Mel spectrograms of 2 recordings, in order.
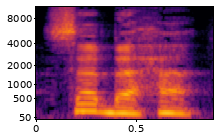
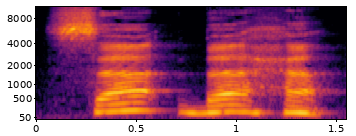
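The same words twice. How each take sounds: First: Syllables joined as one word. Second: Slow, each syllable drawn out separately; split into syllables. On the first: Teacher models a word for learners to repeat, joined in one go. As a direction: run the syllables together without pauses. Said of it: "le mot attaché". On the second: Teacher models a word for learners to repeat, split into syllables. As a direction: cut the word up, pausing between syllables. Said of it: "décomposer le mot". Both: Shown as a demonstration.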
